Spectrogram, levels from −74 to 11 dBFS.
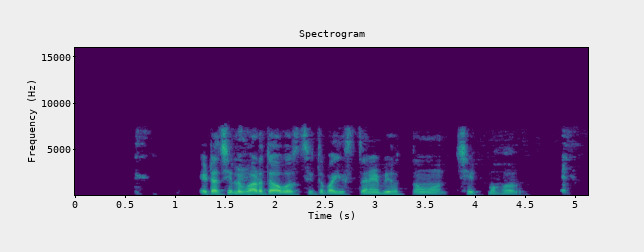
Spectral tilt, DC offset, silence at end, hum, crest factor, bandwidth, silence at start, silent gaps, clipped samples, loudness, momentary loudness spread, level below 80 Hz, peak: -3.5 dB/octave; under 0.1%; 0.2 s; none; 20 dB; 8 kHz; 0.6 s; 0.86-1.24 s, 3.76-3.80 s; under 0.1%; -19 LUFS; 13 LU; -68 dBFS; -2 dBFS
